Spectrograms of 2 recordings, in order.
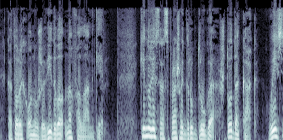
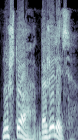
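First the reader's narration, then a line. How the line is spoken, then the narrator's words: Rough question. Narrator (Russian): грубо спросил он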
